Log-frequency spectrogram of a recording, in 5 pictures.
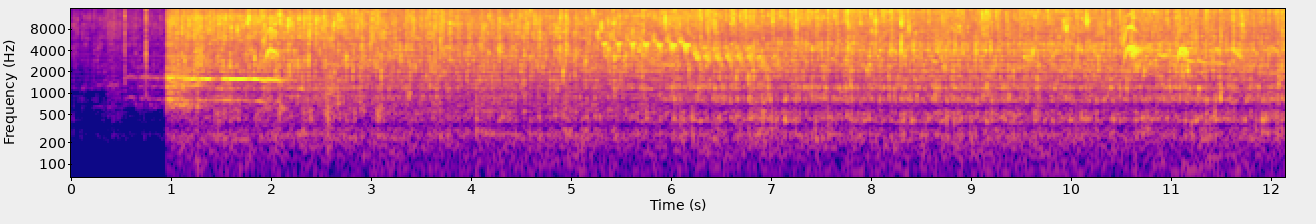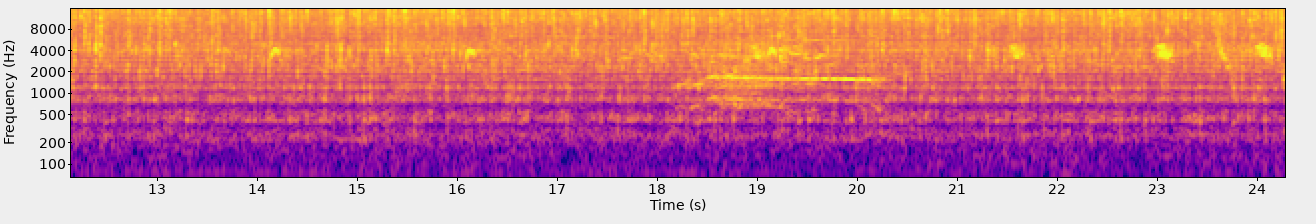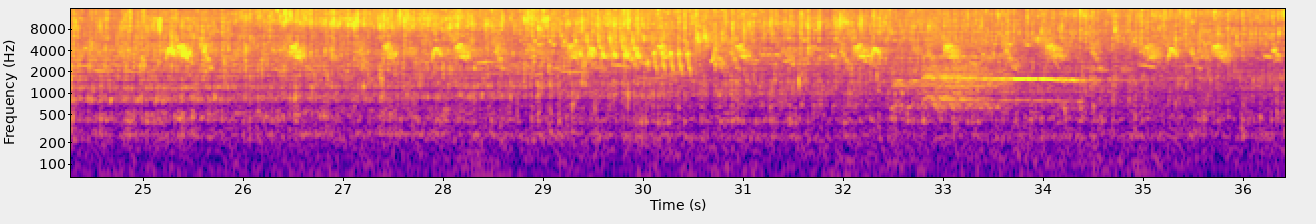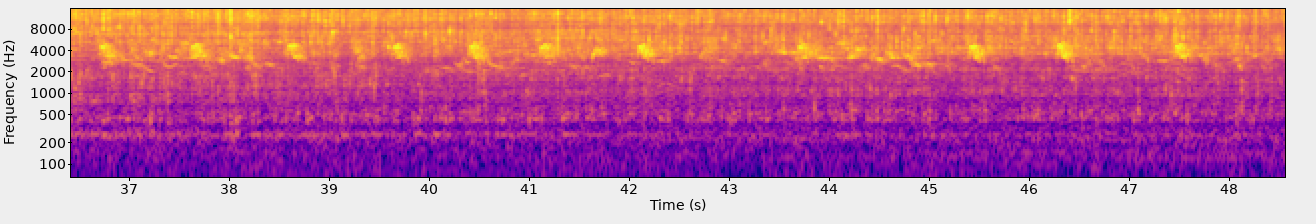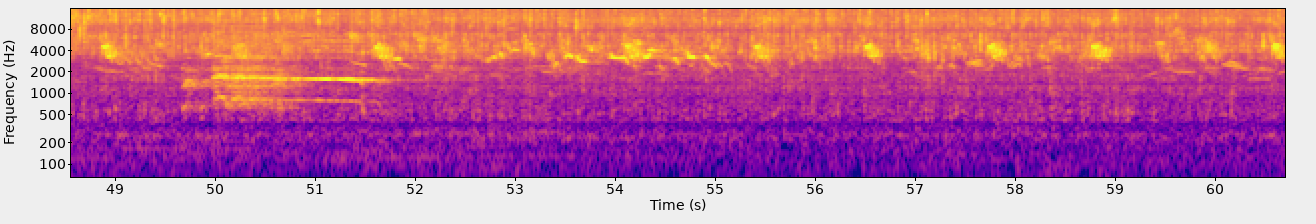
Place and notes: La Combe-de-Lancey, France - le hameau de la chapelle séveille doucement
face à l’église à proximité du lavoir.
Les coqs du hameau en appellent au réveil de tous
facing the church near the laundry.
The roosters of the hamlet call for the awakening of all
22 April 2019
